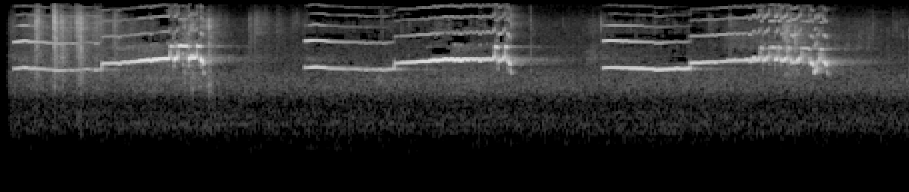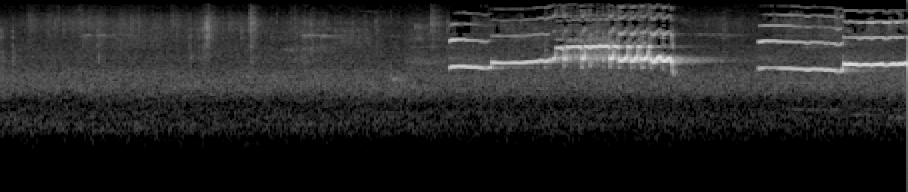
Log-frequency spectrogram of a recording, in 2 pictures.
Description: kania ruda

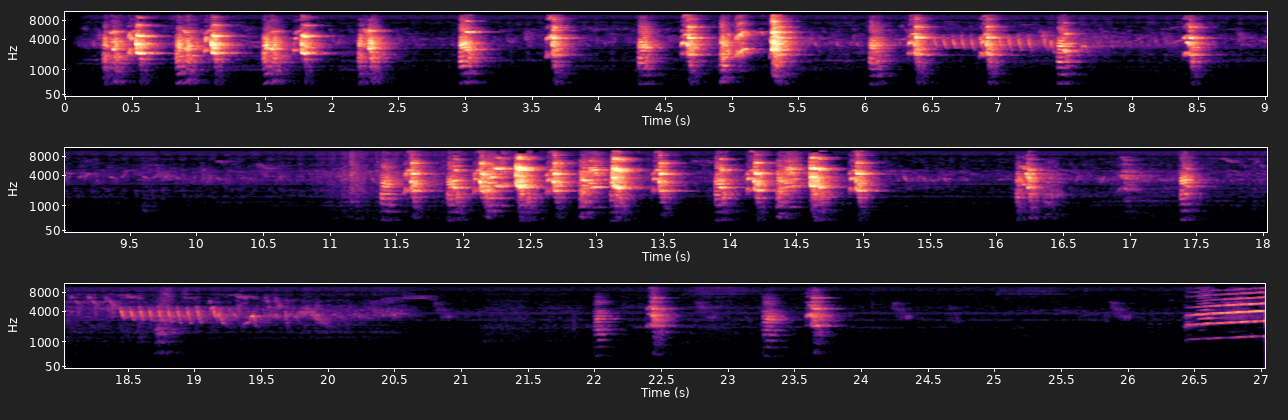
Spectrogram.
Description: sokol wedrowny

